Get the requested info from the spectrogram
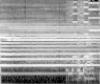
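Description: A male lead singer holds one long, steady sung note on the last syllable of "embora", with the band's low end dropped out behind him.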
